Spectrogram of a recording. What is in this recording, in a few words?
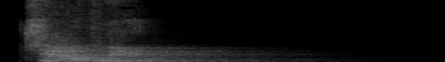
Surprised, Battle Barks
